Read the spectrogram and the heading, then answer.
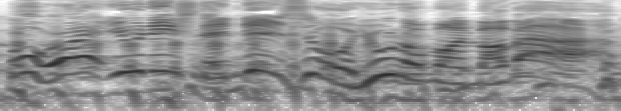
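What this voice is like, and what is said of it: Put-on Cockney accent. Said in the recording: “talk at you in a Cockney accent.”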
